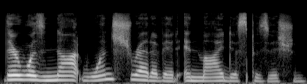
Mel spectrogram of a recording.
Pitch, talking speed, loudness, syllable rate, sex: 180 Hz, 195 wpm, -17 LUFS, 5.1 syllables/s, female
